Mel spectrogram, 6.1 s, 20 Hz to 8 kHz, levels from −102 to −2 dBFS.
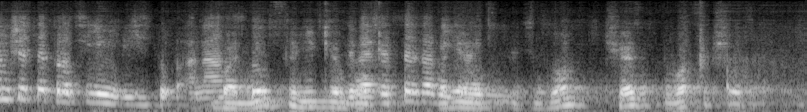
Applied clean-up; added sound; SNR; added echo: neural separator model SepFormer DNS4.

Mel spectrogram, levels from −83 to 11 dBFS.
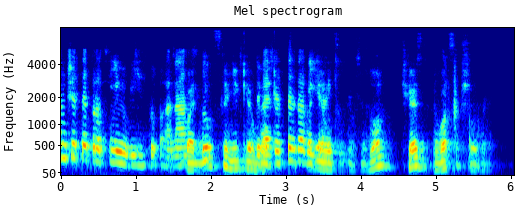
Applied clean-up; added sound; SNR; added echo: neural mask model DeepFilterNet 3.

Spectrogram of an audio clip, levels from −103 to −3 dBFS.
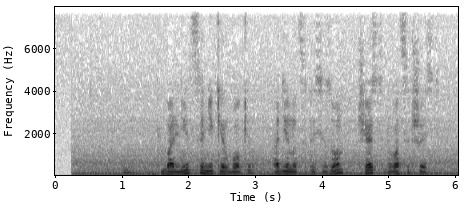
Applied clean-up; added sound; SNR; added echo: none; none; none; none.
